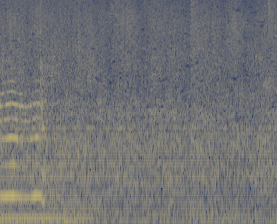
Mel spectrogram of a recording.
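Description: A tenor's final held note with vibrato stops just after the start, and the pianos' low chord dies away within the first second. Audience applause follows as a dense patter of clapping.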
